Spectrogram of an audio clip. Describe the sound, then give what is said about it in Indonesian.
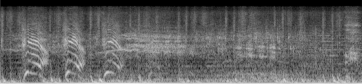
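A horse galloping fast under a rider, with rapid hoofbeats throughout and several shrill whinnies early on, loud and with no voices. “Seharusnya aku memang tak boleh berkuda terlalu kencang.”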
